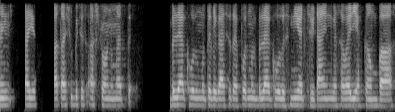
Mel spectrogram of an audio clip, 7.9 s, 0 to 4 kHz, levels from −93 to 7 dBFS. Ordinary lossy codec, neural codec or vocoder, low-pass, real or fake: none; none; 3.6 kHz; real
